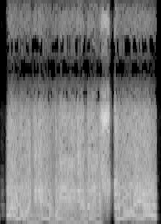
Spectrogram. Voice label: voice message weapon destroyed, crew tanks russian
